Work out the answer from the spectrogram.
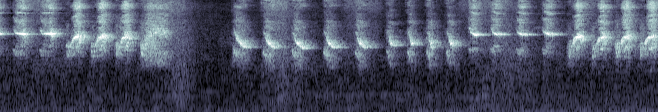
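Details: Long-tailed shrike song for tutoring other birds, a fast series of sharp descending chirps repeated about four times a second, broken by one brief pause.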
